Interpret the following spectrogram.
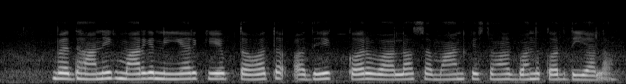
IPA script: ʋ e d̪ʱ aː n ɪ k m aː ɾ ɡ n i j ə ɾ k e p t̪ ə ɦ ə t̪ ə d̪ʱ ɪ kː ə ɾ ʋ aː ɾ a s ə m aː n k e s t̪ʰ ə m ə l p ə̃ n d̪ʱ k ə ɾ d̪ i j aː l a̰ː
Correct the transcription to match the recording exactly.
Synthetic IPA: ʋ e d̪ʱ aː n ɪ k m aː ɾ ɡ n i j ə ɾ k e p t̪ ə ɦ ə t̪ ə d̪ʱ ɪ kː ə ɾ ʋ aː l a s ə m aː n k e s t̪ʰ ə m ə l b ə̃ n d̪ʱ k ə ɾ d̪ i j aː l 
